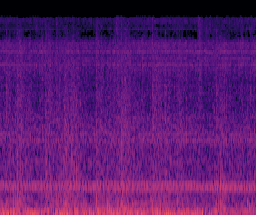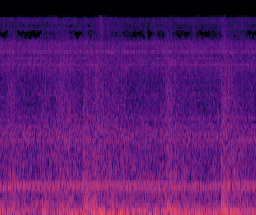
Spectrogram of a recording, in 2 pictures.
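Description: Energy weapons fire in sharp, repeated blasts.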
